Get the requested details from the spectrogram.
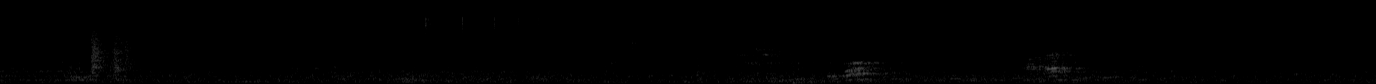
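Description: Fingers rustle through hair close by.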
